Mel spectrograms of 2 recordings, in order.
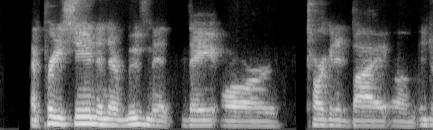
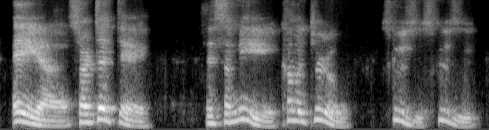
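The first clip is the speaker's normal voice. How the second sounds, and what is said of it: Exaggerated bad Italian accent. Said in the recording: “his awful Italian accent”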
